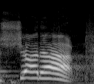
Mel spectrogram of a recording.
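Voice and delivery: high, loud mocking crowd; fickle crowd. Pastor mocking the crowd's fickle response, loud. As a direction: bark it then flip to cheer. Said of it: "Their response in their flesh was".

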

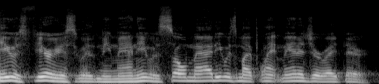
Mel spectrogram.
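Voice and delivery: ordinary delivery

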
